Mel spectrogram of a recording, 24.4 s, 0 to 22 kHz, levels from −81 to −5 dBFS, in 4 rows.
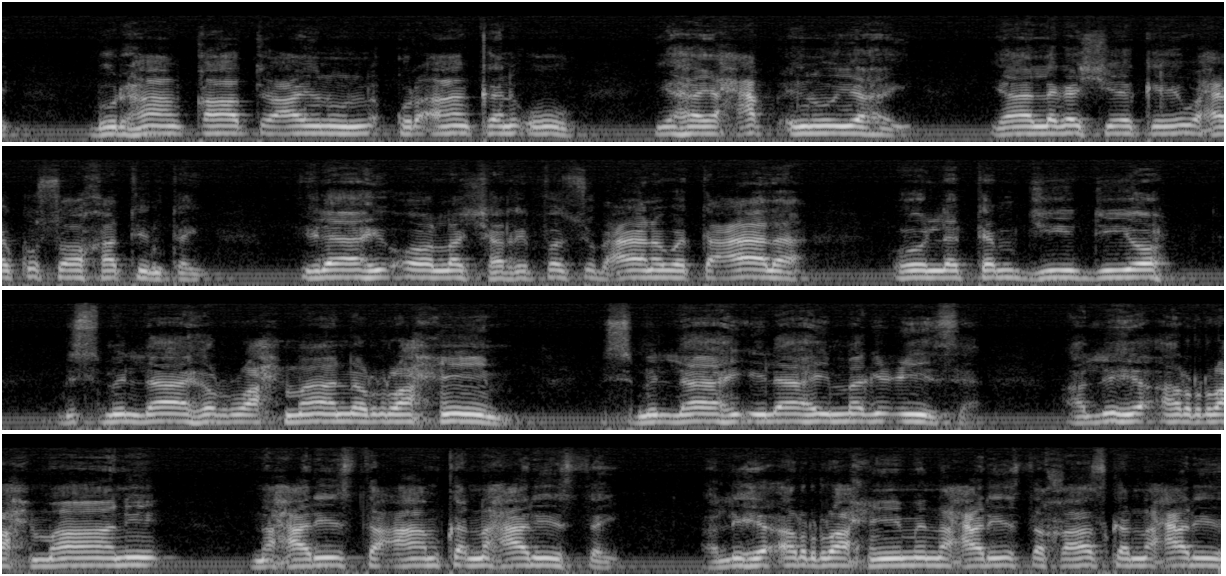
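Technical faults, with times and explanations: No technical faults can be heard in this audio. Nothing in it calls for a time or an explanation.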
